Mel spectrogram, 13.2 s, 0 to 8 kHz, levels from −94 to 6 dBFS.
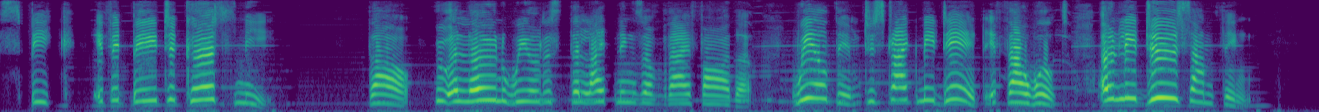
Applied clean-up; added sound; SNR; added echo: neural separator model SepFormer DNS4.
